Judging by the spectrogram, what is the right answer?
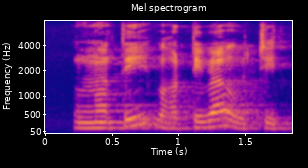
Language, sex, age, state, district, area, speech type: Odia, male, 18-30, Odisha, Dhenkanal, rural, spontaneous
